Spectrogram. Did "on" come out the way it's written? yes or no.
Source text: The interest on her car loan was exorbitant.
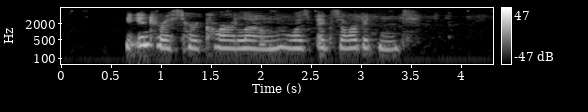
no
